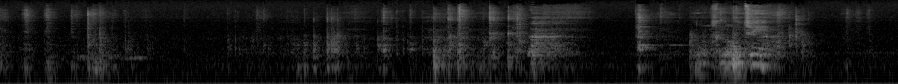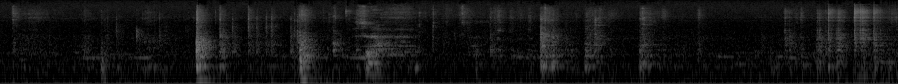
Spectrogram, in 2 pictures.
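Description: Thin wooden strips tap and click against a work surface.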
